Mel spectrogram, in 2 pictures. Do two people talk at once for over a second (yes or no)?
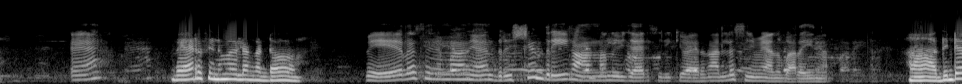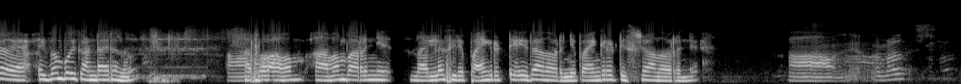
yes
